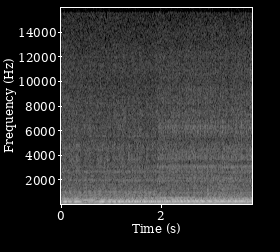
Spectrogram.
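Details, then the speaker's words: 1949 GE Vortalex 12-inch desk fan at high speed: steady hum with fine buzz riding on the drone, worse once warm; motor buzz attributed to loose stator windings moving. "it develops an annoying buzz. Hear it?"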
